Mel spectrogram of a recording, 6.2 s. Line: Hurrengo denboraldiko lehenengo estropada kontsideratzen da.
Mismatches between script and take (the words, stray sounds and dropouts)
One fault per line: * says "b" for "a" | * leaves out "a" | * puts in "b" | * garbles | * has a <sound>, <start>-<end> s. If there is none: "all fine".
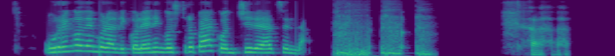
* has a cough, 3.3-4.4 s
* has a laugh, 5.0-5.7 s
